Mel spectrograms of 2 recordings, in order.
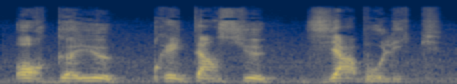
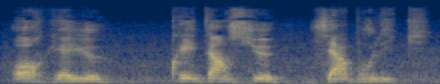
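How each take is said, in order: Both takes have the same delivery.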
